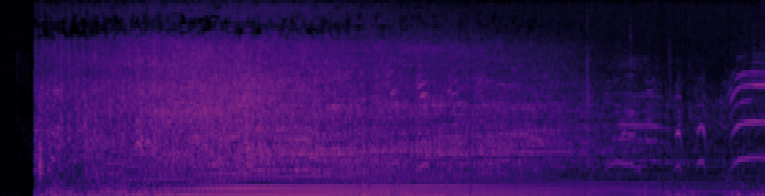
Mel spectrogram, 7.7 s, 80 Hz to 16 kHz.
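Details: International (IH) 986 tractor after fixing a transmission whine and vibration, which was caused by the park brake lever arm rubbing the gear and was fixed by shortening the arm. The engine note rises smoothly under load with no rubbing or buzzing from the driveline: normal running.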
